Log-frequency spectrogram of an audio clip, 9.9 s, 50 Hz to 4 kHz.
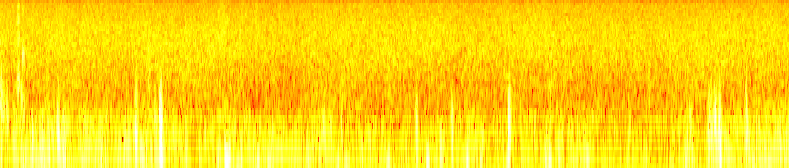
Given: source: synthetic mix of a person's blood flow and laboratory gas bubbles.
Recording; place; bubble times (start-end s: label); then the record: Doppler ultrasound of blood flow; subclavian vein
0.00-0.11 s: bubbles
0.20-0.32 s: bubbles
From the record:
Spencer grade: 1 (occasional bubble signal discernible with the cardiac motion signal, with majority of cardiac periods free of bubbles); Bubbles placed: anywhere in the cardiac cycle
